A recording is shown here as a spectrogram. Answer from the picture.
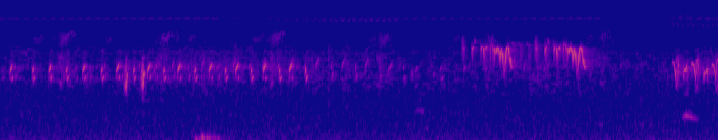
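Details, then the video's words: Nestling sooty-headed bulbuls in the wild begging while a parent feeds them: a fast, busy run of thin, high chirps, swelling into a louder, denser burst near the end before settling back. "temukan burung trucukan sedang meloloh"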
